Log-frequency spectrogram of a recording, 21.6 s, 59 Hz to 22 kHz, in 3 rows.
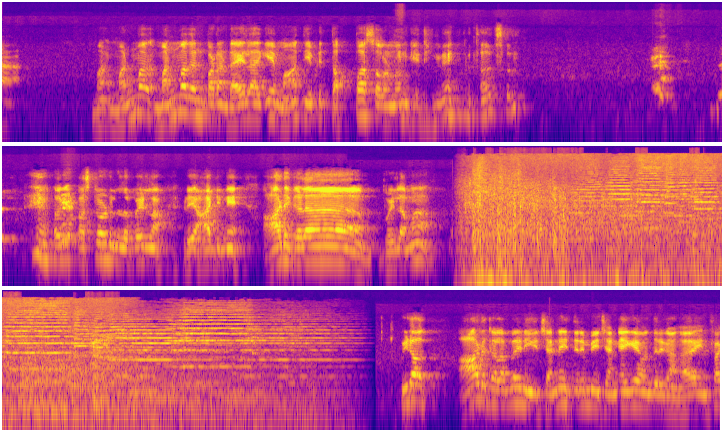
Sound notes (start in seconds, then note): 5.5 laughs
